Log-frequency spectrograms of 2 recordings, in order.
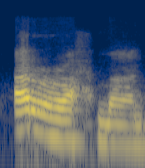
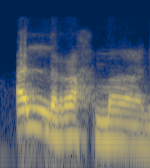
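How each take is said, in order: First: Ar-Rahman with the lam dropped and the r doubled; correct form. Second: Al-Rahman with the lam sounded; wrong form. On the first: Teacher giving the right reading. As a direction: glide straight into the r of Ar-Rahman. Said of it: "you say". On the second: Teacher showing the mistake to avoid. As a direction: say the l in Al-Rahman clearly. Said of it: "you do not say". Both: Shown as a demonstration.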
